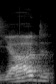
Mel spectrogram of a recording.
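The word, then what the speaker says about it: יד: come back to that this is Yad it's a yodh with the comments ending with a ballot this is the word for hand then the next one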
